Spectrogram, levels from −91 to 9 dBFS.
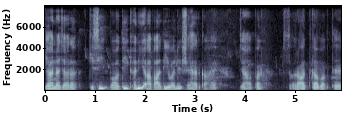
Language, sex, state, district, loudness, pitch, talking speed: Hindi, male, Bihar, Araria, -18 LUFS, 120 Hz, 170 wpm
